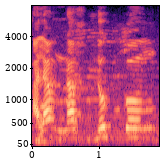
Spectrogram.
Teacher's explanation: لقکم نہیں بولیں گے. نخلقکم لام ڈائریکٹ ڈنڈی والے کاف سے ملے گا. اچھا علم نخلقکم یوں پڑھیں گے.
